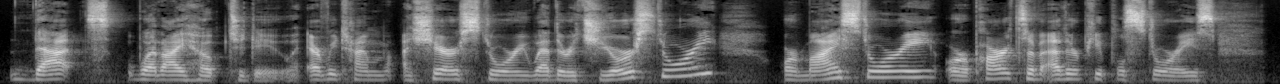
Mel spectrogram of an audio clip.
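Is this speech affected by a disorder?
Yes: repaired cleft palate, cleft palate without cleft lip; uses voice for radio hosting, singing and public speaking.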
